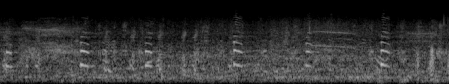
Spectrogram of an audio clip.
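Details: Ducks calling over a constant hiss of background noise: short nasal calls repeated roughly every half to one second, irregular in timing.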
